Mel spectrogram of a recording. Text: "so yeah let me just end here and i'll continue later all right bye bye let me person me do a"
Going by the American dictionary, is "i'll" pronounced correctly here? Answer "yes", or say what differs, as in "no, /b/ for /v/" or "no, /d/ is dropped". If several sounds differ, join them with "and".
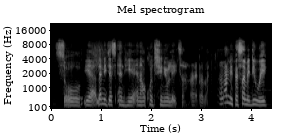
yes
